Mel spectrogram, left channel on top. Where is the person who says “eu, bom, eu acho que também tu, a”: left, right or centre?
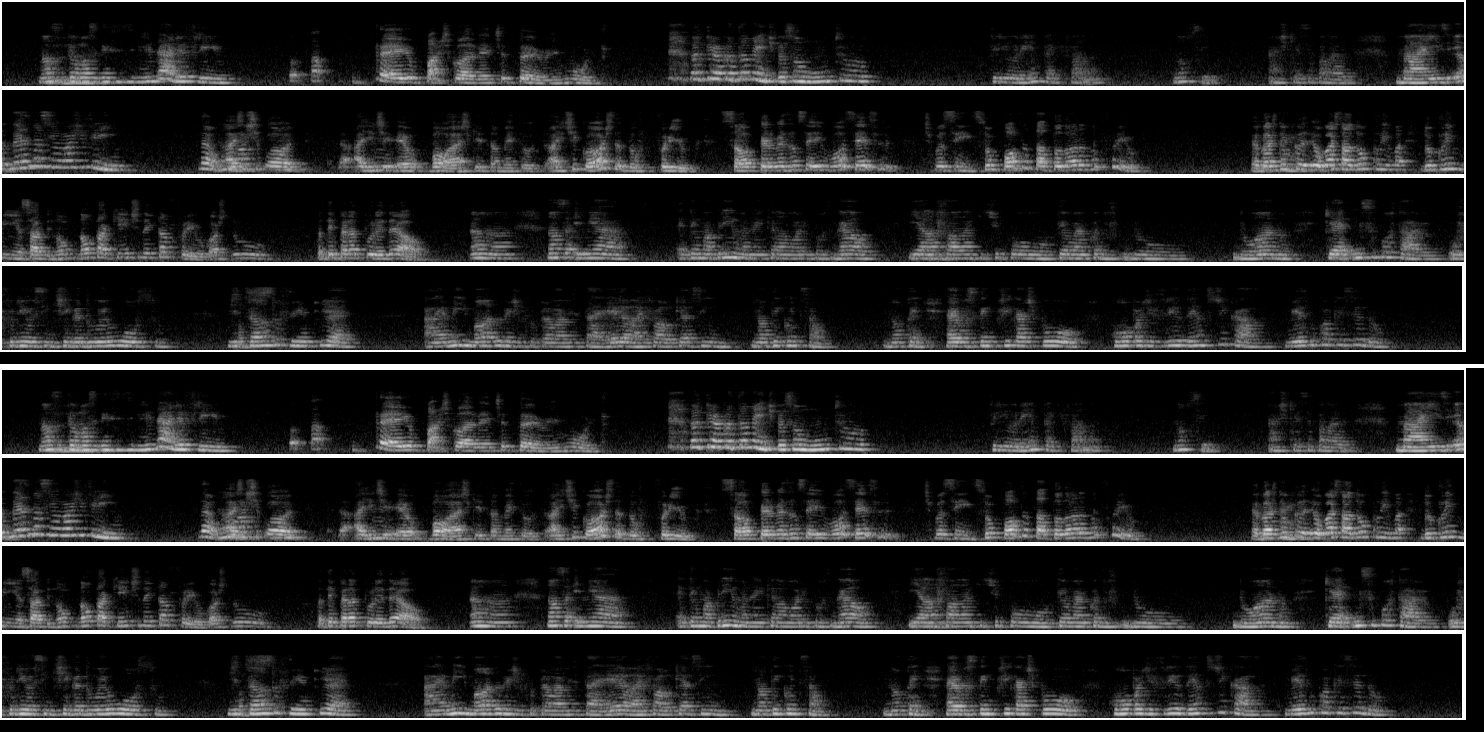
Centre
